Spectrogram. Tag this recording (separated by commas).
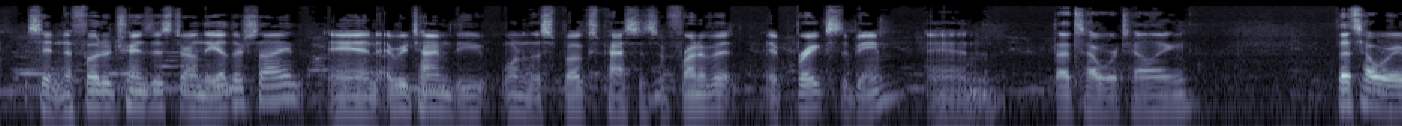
Speech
